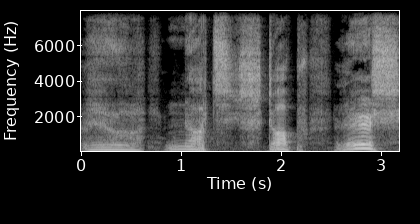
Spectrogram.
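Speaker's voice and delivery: furious, enraged monster voice. Voicing a wounded creature turning on a player in fury: furious monster voice. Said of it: "he just howls in pain and turns to you with a fury in his eyes and says".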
